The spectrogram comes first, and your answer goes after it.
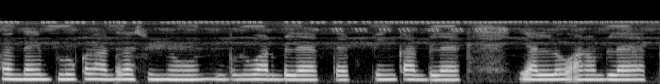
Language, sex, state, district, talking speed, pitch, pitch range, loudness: Chakma, female, Tripura, Unakoti, 155 wpm, 225 Hz, 220-230 Hz, -13 LUFS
